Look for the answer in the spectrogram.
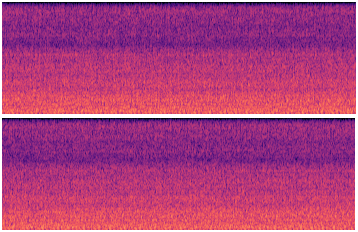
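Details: Belt-driven log splitter small engine after fitting a homemade spring-tensioned idler arm and pulley to stop the belt flying off: steady even drone under splitting load, no stumbling or squeal; hardly any belt or pulley slipping.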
